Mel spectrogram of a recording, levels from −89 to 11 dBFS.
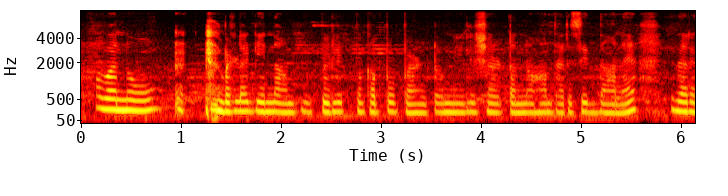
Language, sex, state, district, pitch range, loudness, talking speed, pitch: Kannada, female, Karnataka, Bijapur, 195-220 Hz, -20 LUFS, 90 wpm, 205 Hz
